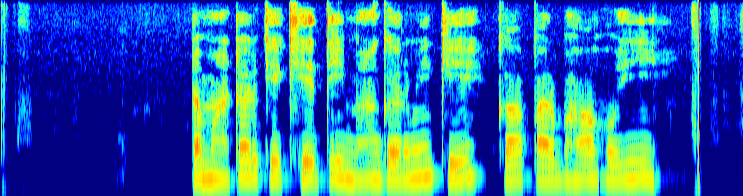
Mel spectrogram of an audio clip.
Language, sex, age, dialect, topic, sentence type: Chhattisgarhi, female, 25-30, Eastern, agriculture, question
